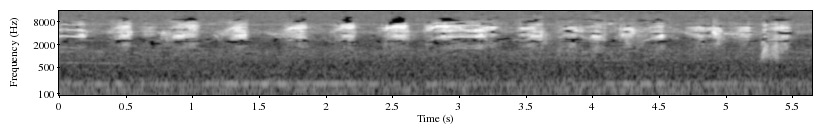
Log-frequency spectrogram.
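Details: Red-vented bulbul catching crickets for its young; a steady stream of short, high, scratchy chirps repeated roughly three times a second, fairly even in loudness, with low hum underneath.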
